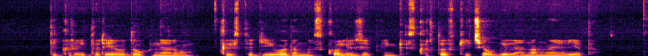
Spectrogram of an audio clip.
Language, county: Lithuanian, Kaunas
